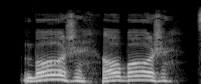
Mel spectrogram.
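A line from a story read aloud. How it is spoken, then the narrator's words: Moaning. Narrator (Russian): стонал он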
